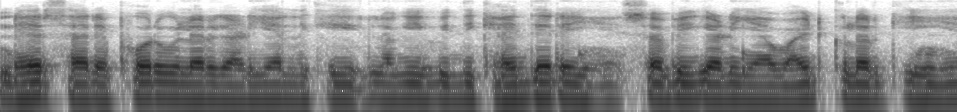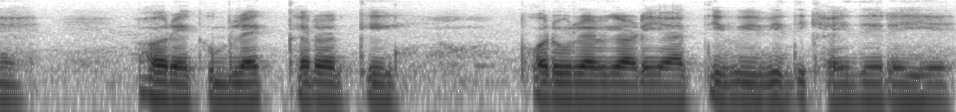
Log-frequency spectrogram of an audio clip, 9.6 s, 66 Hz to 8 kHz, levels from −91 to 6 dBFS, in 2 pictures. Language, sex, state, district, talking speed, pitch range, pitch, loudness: Hindi, male, Punjab, Pathankot, 205 wpm, 110-115 Hz, 110 Hz, -17 LUFS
